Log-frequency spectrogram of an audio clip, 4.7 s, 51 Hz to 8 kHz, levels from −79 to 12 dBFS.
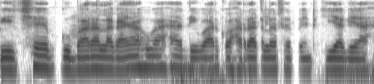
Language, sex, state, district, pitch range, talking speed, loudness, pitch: Hindi, male, Jharkhand, Palamu, 125-135 Hz, 180 wpm, -18 LUFS, 125 Hz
